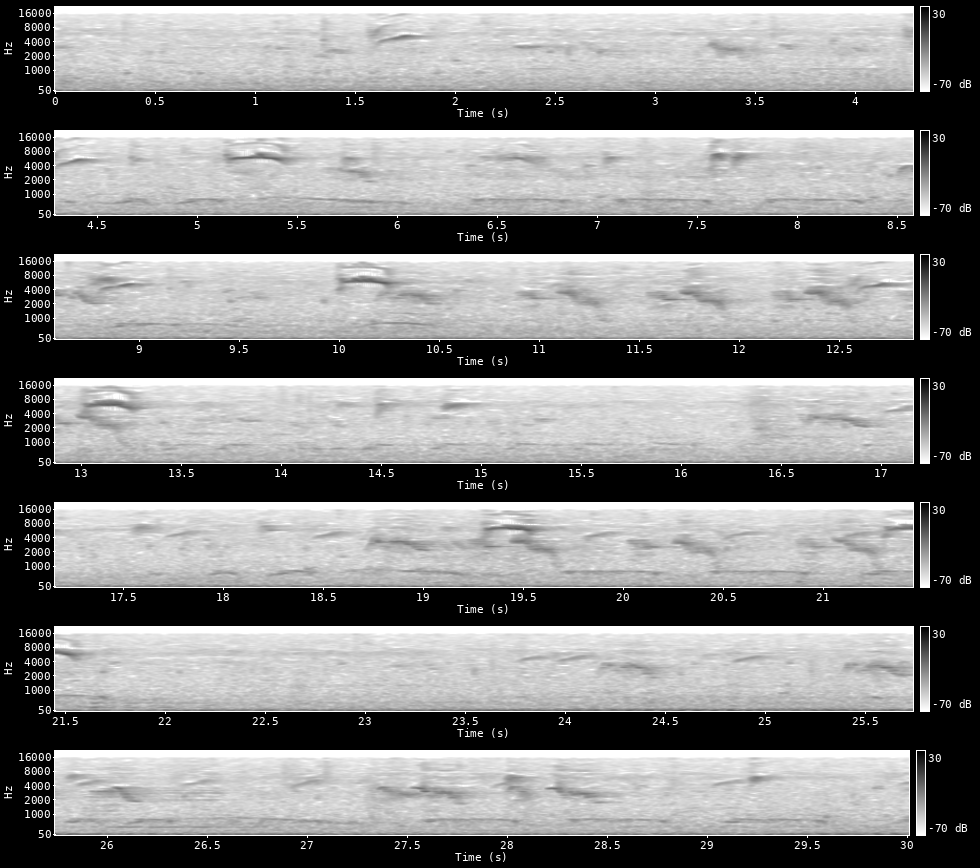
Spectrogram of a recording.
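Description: Birds calling: scattered short, high chirps, a few sharp ones much louder than the rest, over runs of repeated lower notes lasting a few seconds each. A steady low rumble of background noise sits underneath.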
